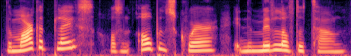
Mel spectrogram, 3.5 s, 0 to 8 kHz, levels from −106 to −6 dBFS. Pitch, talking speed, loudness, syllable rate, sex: 220 Hz, 220 wpm, -20 LUFS, 6.0 syllables/s, female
